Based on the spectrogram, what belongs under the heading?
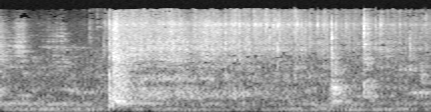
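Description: Kadhai pitha batter cake flipped over with a metal spatula. It lands in the hot oiled kadhai about a second in with a sudden burst of sizzling that settles into a steady sizzle, with a short spatula tap near the end.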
